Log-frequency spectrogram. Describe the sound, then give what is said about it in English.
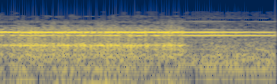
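A telephone rings with a steady high tone and a lower tone beneath it. The lower tone cuts off partway through and the high ring thins out and fades toward the end. “Oh, that's the phone, Parker.”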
